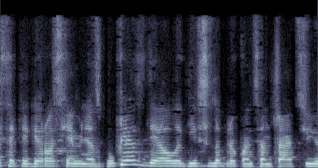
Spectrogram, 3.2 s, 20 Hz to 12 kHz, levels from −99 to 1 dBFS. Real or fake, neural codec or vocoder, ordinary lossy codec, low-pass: real; none; AAC, 48 kbps; 10.8 kHz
